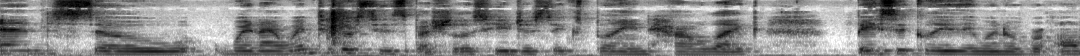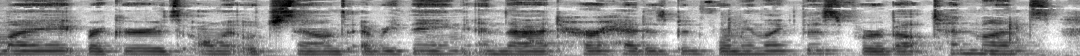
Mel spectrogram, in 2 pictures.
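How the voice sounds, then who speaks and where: A woman's fairly low, monotone voice with flat intonation, fairly quick with hardly any pauses, amid audible room echo and noticeable background noise. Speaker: mom vlogger. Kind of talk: casual vlog talk to camera. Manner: fast.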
